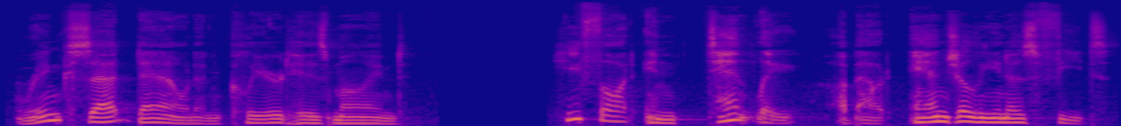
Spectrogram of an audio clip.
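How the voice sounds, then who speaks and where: Animated man reading a children's storybook. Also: medium pitch. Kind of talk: expressive children's storybook narration.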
